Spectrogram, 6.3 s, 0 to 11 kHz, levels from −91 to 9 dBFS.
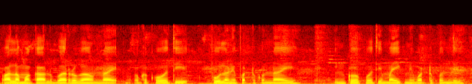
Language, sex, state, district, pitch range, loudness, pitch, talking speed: Telugu, male, Telangana, Hyderabad, 120-135 Hz, -19 LUFS, 130 Hz, 135 wpm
